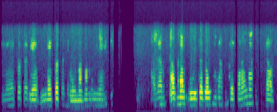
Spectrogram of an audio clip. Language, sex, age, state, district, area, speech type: Hindi, male, 60+, Rajasthan, Jaipur, urban, conversation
